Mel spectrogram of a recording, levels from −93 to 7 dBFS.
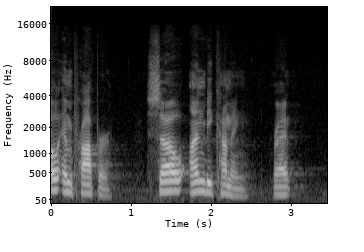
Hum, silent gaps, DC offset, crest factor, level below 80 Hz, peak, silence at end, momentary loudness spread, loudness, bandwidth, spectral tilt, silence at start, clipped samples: none; none; under 0.1%; 20 dB; -68 dBFS; -6 dBFS; 0.5 s; 17 LU; -25 LUFS; 13.5 kHz; -6.5 dB/octave; 0 s; under 0.1%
